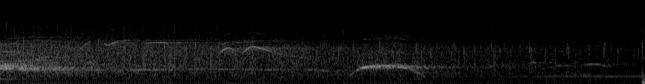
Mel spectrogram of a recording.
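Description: Concert audience applauding and cheering, fading away steadily.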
